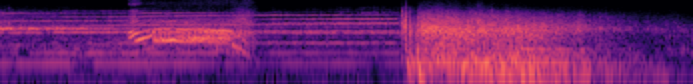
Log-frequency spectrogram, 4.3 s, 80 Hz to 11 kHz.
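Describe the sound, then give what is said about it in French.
A single heavy gunshot from a .357 revolver fired through the shooter's own hand: a sharp, loud blast partway through that decays slowly, preceded by a sustained tonal sound. “Il fallait freiner la balle, alors j'ai tiré à travers ma main.”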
